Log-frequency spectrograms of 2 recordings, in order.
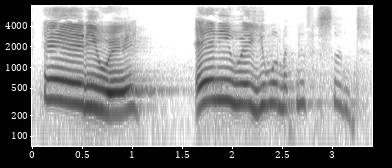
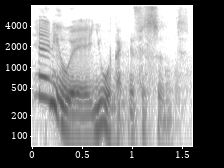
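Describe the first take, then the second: First: Exaggerated lilting echo of a compliment; mimicking the tone. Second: Soft, low, dropping away; subdued, almost under the breath; offhand praise. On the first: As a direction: stretch it out high, then fade. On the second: Acted. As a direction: toss the compliment off quietly. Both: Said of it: "Why did you say it like that?".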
